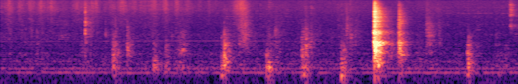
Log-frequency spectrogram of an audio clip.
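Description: Light knocks and clatters of plastic bowls and containers being handled and set down on a kitchen counter: a string of small, scattered taps, with one sharper knock a little past halfway.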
